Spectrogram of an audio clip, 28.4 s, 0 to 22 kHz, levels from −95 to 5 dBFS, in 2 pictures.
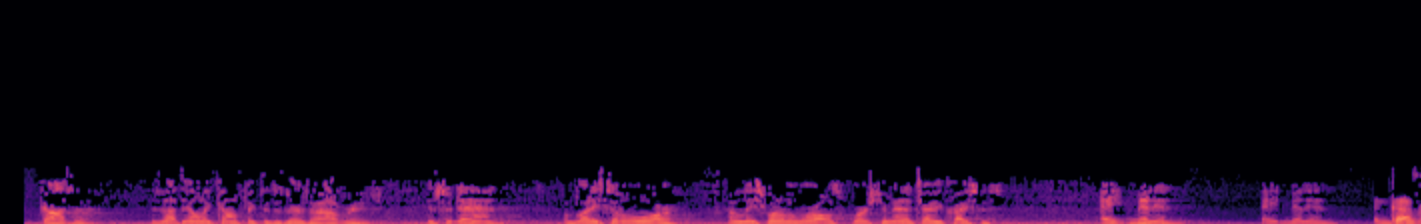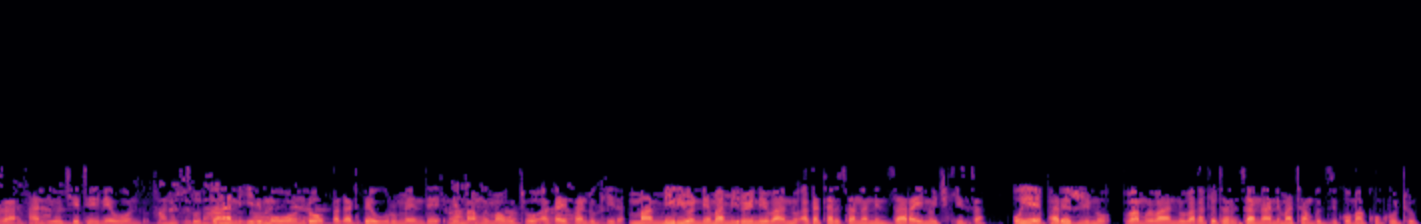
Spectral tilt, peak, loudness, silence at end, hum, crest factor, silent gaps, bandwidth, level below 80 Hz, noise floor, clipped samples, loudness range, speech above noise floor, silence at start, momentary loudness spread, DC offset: -5 dB/octave; -10 dBFS; -29 LUFS; 0.05 s; none; 18 dB; none; 5.6 kHz; -48 dBFS; -52 dBFS; under 0.1%; 7 LU; 24 dB; 0.25 s; 16 LU; under 0.1%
